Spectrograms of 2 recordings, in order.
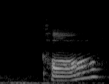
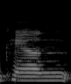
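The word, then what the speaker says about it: Khaw: This is by Cassandra Caw. K H A W. I believe it would be pronounced ca.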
